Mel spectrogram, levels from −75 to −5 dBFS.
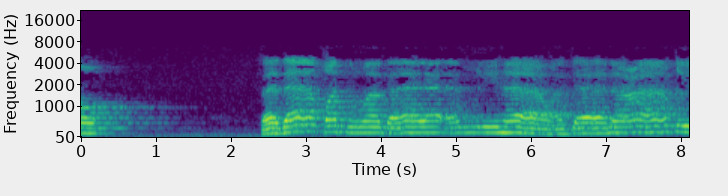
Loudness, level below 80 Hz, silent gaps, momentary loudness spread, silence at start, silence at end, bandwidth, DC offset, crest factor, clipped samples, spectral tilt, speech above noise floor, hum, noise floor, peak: -20 LUFS; -56 dBFS; none; 8 LU; 0 s; 0 s; 7.2 kHz; under 0.1%; 16 dB; under 0.1%; -7.5 dB/octave; 29 dB; none; -49 dBFS; -4 dBFS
